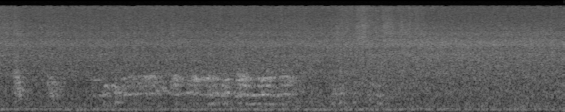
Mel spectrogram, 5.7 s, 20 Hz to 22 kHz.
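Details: Turkeys in a barn at night, 11-05-2018, around 20:41: a drawn-out, wavering harmonic call lasting about two seconds rises over a steady low hum of barn machinery.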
